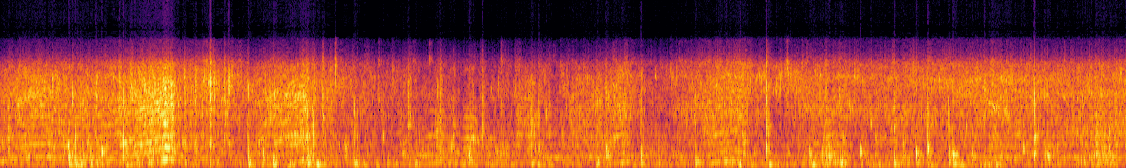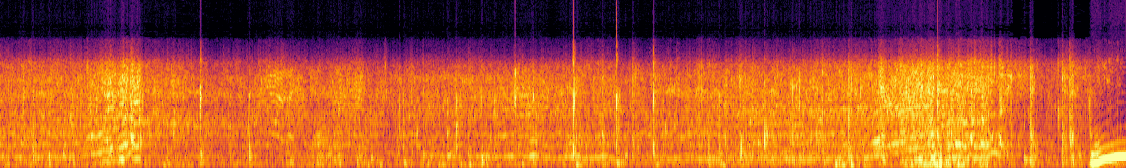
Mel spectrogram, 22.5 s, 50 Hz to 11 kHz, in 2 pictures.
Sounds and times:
Boat, Water vehicle: 0.0 - 22.5
Speech: 4.2 - 5.0, 13.8 - 14.5.

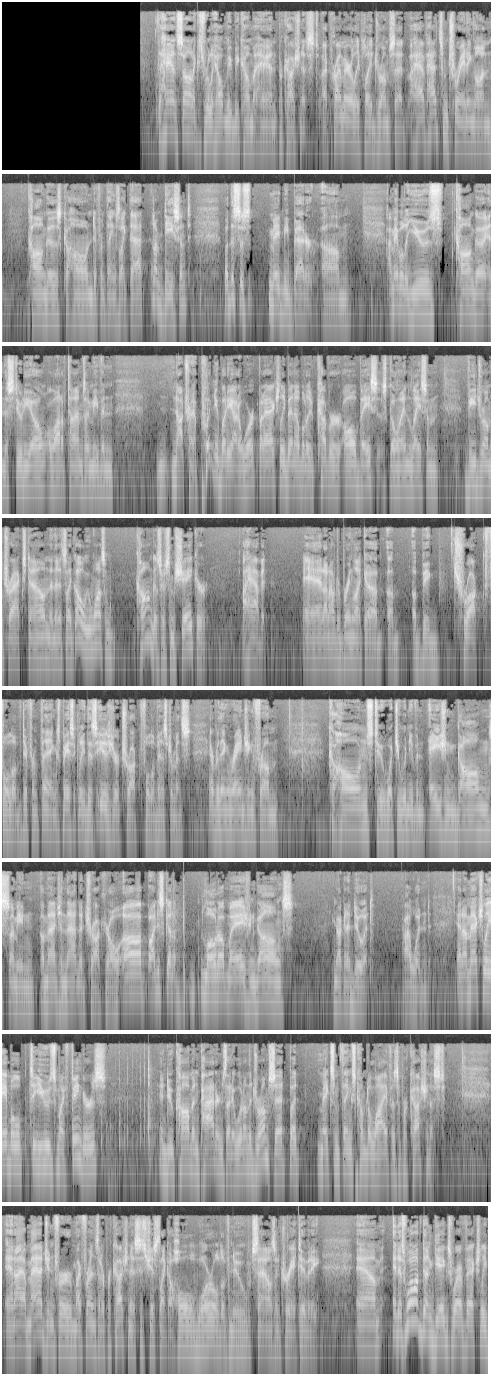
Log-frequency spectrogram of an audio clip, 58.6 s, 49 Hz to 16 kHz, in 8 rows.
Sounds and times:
Speech: 2.3 - 16.4, 17.0 - 33.5, 34.2 - 45.6, 46.4 - 50.7, 51.4 - 56.1, 56.7 - 58.6.

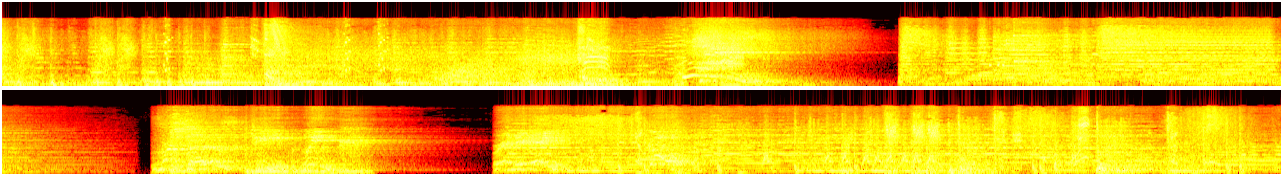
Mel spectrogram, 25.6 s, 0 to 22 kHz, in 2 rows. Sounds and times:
Music: 0.0 - 25.5
Speech: 14.3 - 16.5, 17.7 - 18.5, 19.1 - 19.8.

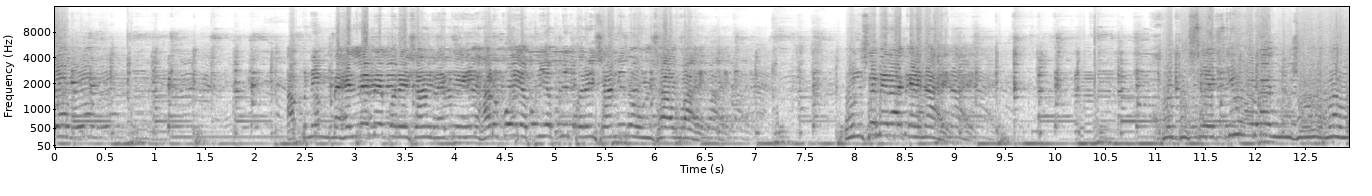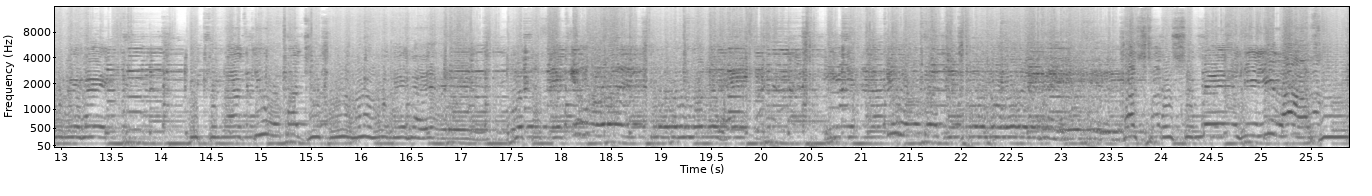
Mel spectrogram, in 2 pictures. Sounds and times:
Middle Eastern music: 0.0 - 25.8
Speech: 2.3 - 7.0, 7.9 - 9.4.

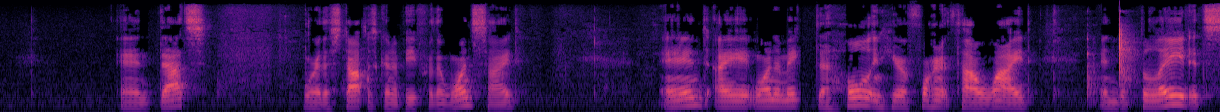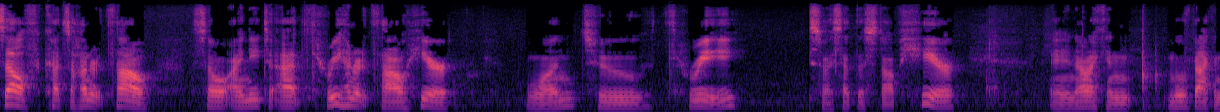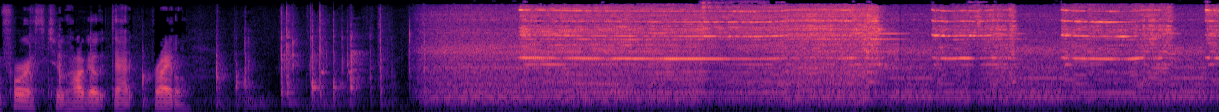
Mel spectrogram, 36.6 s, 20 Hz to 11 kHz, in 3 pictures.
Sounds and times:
Speech: 1.2 - 2.2, 3.1 - 5.3, 6.6 - 10.4, 11.0 - 16.8, 17.5 - 19.6, 20.3 - 21.8, 22.7 - 26.3.

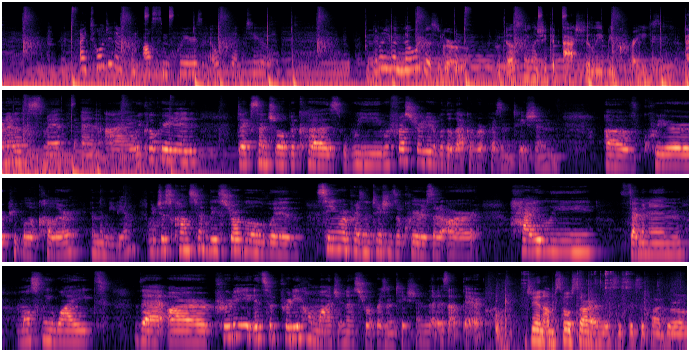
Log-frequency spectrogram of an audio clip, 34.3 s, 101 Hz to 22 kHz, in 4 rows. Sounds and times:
Music: 0.0 - 12.5
Speech: 1.0 - 3.4, 4.6 - 11.0, 16.2 - 34.3.

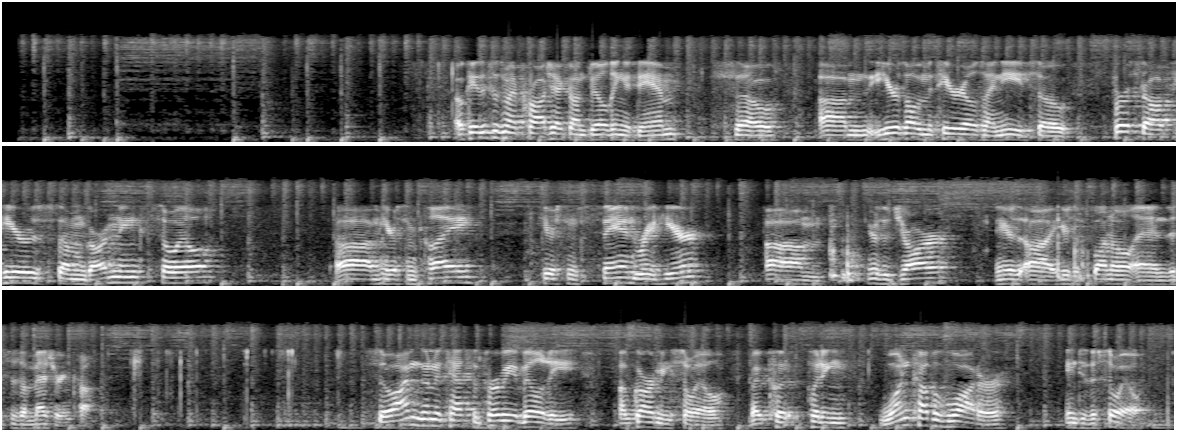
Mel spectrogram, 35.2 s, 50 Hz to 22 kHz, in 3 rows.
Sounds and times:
Hi-hat: 0.2 - 34.1
Drum kit: 0.2 - 35.2
Bass drum: 2.3 - 35.2
Speech: 4.4 - 13.9, 15.0 - 18.8, 19.4 - 24.6, 27.1 - 35.0.

